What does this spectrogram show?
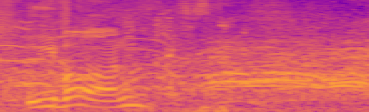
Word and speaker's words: Ivan: The proper pronunciation would be Ivan. I-A-N. Only here in the United States do we say I is E almost everywhere else.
